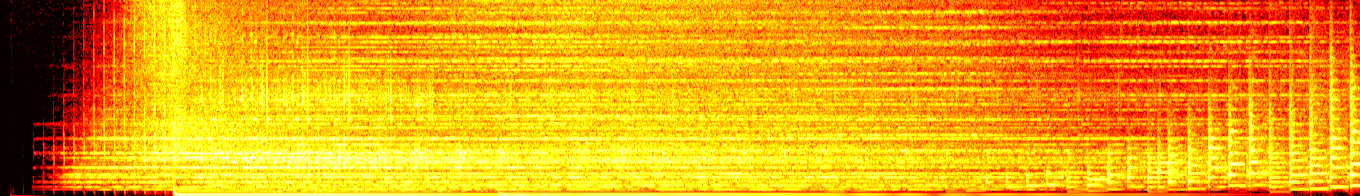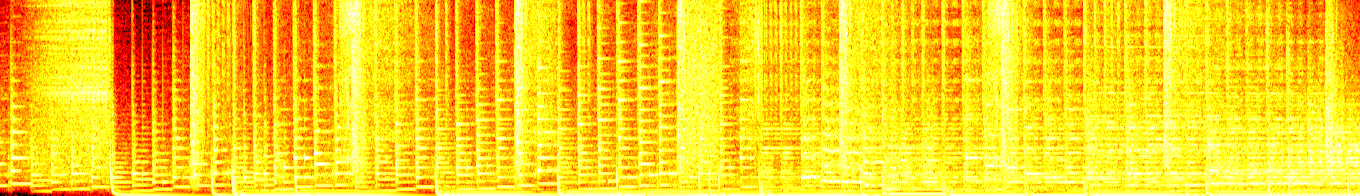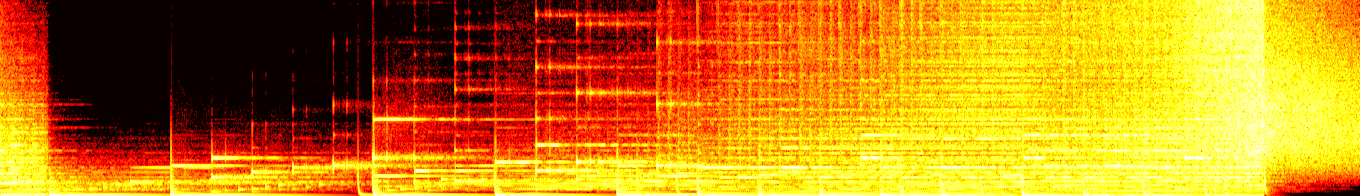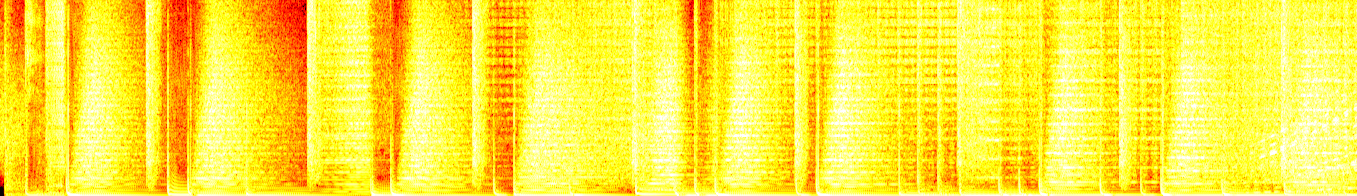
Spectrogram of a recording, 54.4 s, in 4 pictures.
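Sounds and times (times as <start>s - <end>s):
trailer music: 0.4s - 54.3s.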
